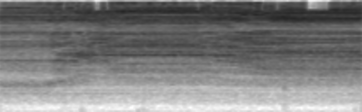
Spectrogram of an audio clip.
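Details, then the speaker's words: Quad ATV that won't start, leak-down test at top dead centre on the compression stroke: strong continuous airy hiss of air escaping past the intake valve, not the exhaust; massive air leak from a leaking intake valve. "okay massive air leak it's not the exhaust it's the intake"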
